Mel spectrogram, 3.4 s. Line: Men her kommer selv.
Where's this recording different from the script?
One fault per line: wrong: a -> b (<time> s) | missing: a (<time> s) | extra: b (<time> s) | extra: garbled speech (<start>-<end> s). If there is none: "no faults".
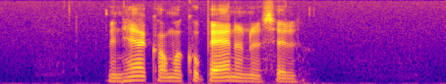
extra: cubanerne (1.4 s)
